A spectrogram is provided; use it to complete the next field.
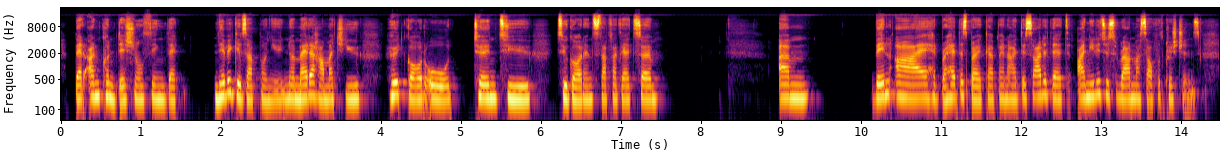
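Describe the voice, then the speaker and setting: A woman speaks with a medium pitch and a dark, mellow tone, her intonation monotone and flat. She keeps a moderate pace with long, frequent pauses, and the recording is very clean with a silent background. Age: 30s. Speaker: pastor. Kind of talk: testimony. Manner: rambling, self-correcting.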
